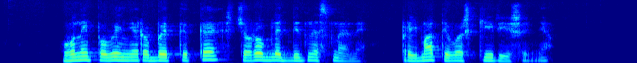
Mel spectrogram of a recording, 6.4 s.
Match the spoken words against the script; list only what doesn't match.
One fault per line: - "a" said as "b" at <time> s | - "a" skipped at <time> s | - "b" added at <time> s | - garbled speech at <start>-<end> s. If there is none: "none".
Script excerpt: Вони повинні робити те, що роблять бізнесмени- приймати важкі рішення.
none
